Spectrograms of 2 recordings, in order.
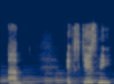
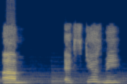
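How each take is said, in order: First: It is said quietly and shyly. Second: It is said loudly and firmly.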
